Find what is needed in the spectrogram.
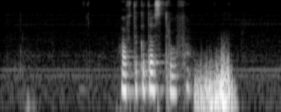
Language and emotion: Russian, neutral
